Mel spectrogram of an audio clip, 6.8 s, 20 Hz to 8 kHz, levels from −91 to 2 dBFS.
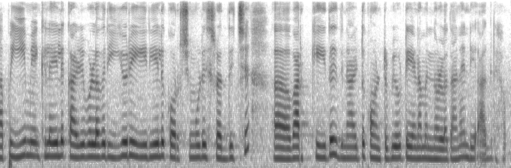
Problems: none marked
